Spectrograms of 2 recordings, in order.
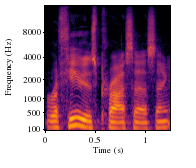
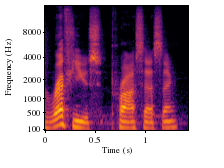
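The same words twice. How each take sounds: First: The stress is on the second syllable of refuse. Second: The stress is on the first syllable of refuse. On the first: It means declining to be processed. The speaker calls it wrong. "not refuse processing. I mean, I too refuse to be processed" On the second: It means processing garbage. The speaker calls it right. "I assume that's refuse processing"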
